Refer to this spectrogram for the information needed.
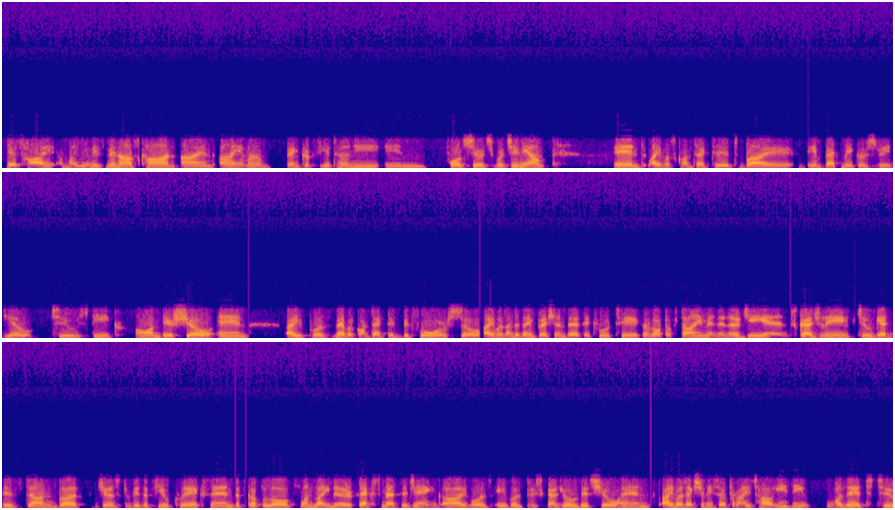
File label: Testimonial; Impact Makers Radio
